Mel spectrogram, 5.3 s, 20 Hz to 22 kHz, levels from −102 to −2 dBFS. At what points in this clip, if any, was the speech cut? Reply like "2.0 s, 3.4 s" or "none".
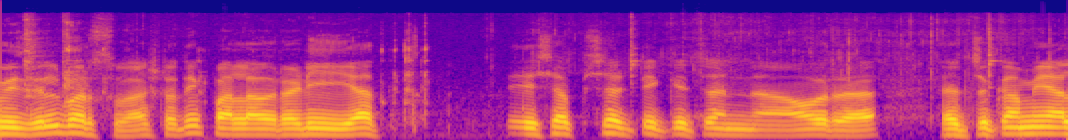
2.6 s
